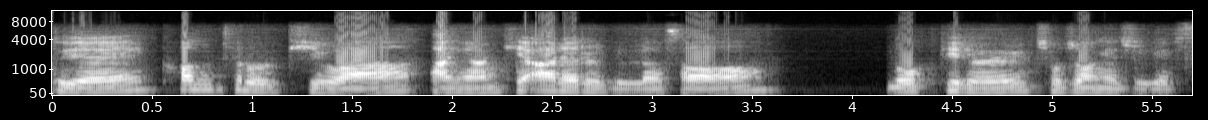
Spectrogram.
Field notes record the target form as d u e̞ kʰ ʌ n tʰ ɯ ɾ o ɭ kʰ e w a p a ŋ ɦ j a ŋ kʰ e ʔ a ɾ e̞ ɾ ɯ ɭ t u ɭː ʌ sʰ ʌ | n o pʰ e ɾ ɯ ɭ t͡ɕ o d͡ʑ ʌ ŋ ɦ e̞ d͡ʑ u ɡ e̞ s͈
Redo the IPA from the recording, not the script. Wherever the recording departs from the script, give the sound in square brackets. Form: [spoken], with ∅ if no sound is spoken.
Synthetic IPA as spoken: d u e̞ kʰ ʌ n tʰ ɯ ɾ o ɭ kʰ [i] w a p a ŋ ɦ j a ŋ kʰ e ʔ a ɾ e̞ ɾ ɯ ɭ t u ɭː ʌ sʰ ʌ | n o pʰ [i] ɾ ɯ ɭ t͡ɕ o d͡ʑ ʌ ŋ ɦ e̞ d͡ʑ u ɡ e̞ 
